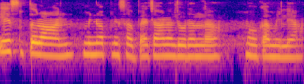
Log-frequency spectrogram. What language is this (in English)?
Punjabi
